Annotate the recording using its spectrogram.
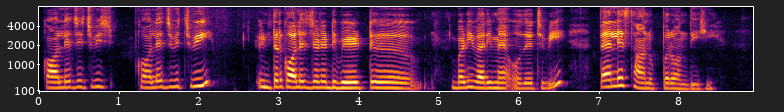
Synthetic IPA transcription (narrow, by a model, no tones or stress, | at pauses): kɔːleːd͡ʒt͡ʃʋiː | kɔːleːd͡ʒʋɪt͡ʃʋiː | ɪɳʈəɾkɔːleːd͡ʒd͡ʒeːɽeːɖɪbeːʈ | bəɽiːʋaːɾiːmɛ̃ːʔo̰ːd̪eːɪt͡ʃʋiː | pɛːleːst̪ʰaːnʊpːəɾɔ̃ːnd̪iːɦiː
